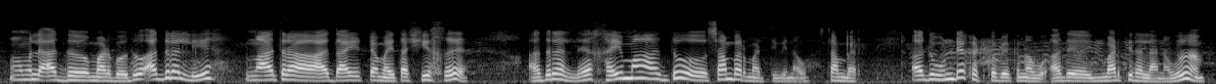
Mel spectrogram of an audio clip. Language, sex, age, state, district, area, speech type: Kannada, female, 60+, Karnataka, Bangalore Rural, rural, spontaneous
